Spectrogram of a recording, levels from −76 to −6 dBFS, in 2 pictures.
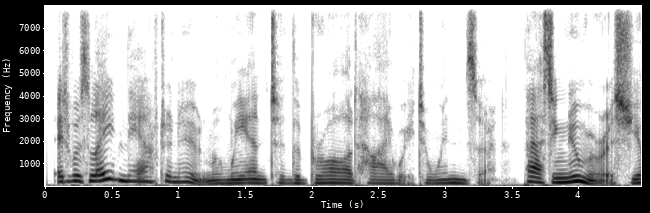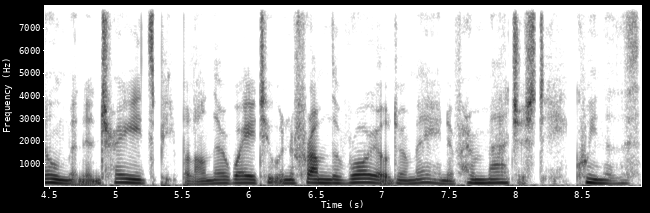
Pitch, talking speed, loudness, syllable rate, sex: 160 Hz, 220 wpm, -18 LUFS, 6.1 syllables/s, female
